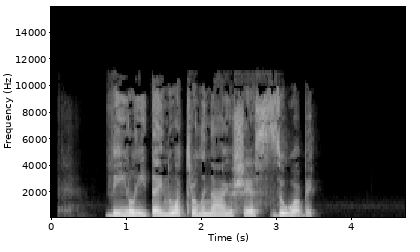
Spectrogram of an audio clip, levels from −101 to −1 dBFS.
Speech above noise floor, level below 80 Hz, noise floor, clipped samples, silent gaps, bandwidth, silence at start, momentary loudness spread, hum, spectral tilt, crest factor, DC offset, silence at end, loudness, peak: 62 dB; -76 dBFS; -83 dBFS; under 0.1%; none; 11 kHz; 0.75 s; 6 LU; none; -5.5 dB/octave; 18 dB; under 0.1%; 1.25 s; -21 LUFS; -6 dBFS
